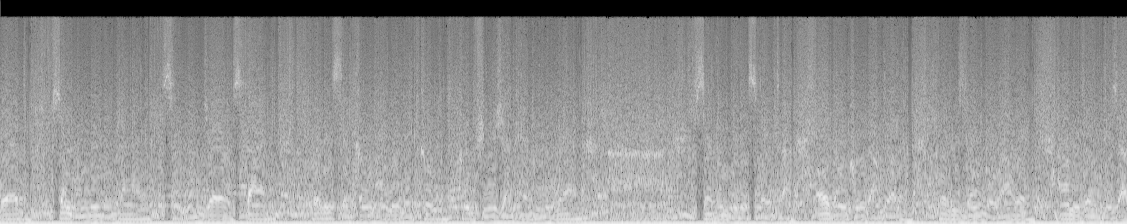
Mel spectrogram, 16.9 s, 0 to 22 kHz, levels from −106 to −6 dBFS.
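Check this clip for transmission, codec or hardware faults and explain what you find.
There's one fault, and it runs the whole way through: low bit depth without dither. Audio was likely truncated to about 3 bits with no dither, so the rounding error tracks the signal, leaving grainy distortion that sits roughly as loud as the sound itself.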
